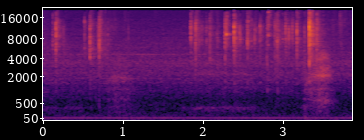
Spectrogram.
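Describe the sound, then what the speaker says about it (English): Sparse, quiet keystrokes on a computer keyboard: scattered single clicks, then a denser run of taps ending in a slightly louder cluster, close and alone over faint room hiss. "You will type in your agency name"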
